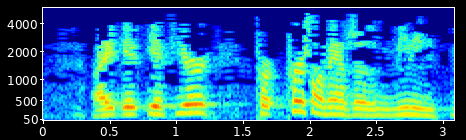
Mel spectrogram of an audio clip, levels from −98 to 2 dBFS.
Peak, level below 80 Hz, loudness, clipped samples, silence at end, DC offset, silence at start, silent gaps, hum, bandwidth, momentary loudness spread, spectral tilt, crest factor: -12 dBFS; -72 dBFS; -29 LUFS; under 0.1%; 0 s; under 0.1%; 0.35 s; none; none; 5.4 kHz; 7 LU; -10 dB/octave; 16 dB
